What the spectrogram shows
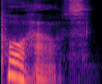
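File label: "poorhouse", British English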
